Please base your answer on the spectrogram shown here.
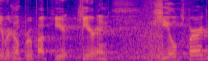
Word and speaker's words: Healdsburg: brew pub here in Healdsburg. Is that what it's called? Healdsburg, yes. Yeah. It's a tough one for people to pronounce.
